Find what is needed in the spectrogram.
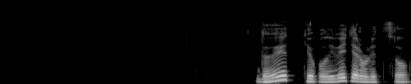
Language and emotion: Russian, positive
